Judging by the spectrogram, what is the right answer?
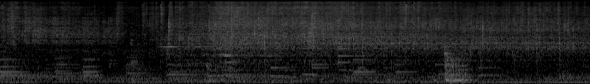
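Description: Salmon sears in a pan of salmon oil and a little grapeseed oil, with a steady loud sizzle and crackle throughout and occasional scraping as the oil is pushed to the edge.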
